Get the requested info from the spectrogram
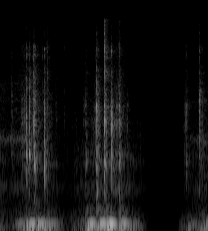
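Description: Typing on a computer keyboard: a quick run of keystrokes, with a short pause about one and a half seconds in.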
